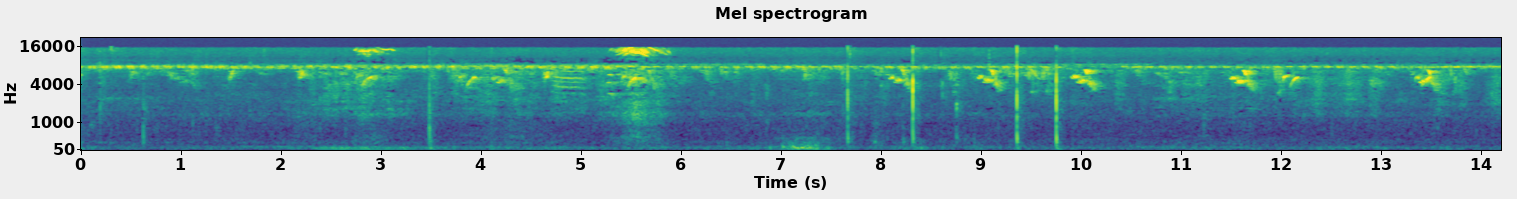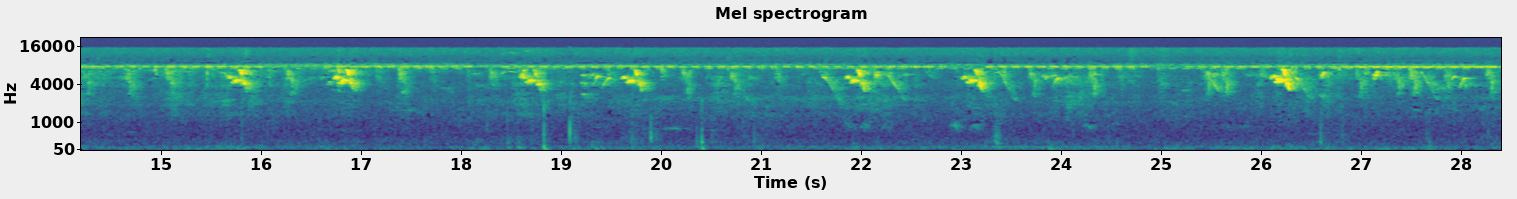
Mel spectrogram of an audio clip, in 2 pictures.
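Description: Faint bird calls: short, falling chirps repeated about once a second, over a steady high-pitched whine.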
